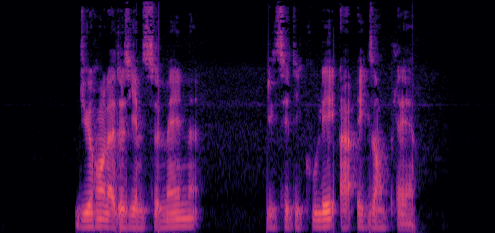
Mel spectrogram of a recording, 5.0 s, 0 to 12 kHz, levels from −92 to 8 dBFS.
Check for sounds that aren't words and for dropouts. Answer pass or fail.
pass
